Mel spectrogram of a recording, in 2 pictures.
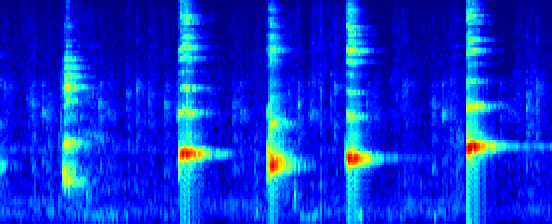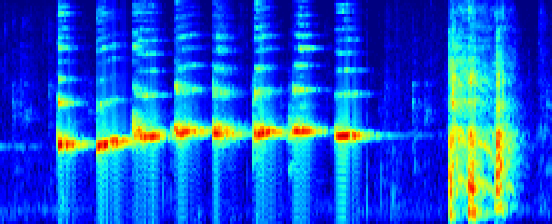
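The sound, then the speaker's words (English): A pet whistles in the morning: four or five short, clear separate notes, then a quick run of bright chirpy whistles, ending in a brief harsh, noisy squawk. No one speaks. “I don't know what she's trying to emulate, but she's doing these lovely whistles this morning.”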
